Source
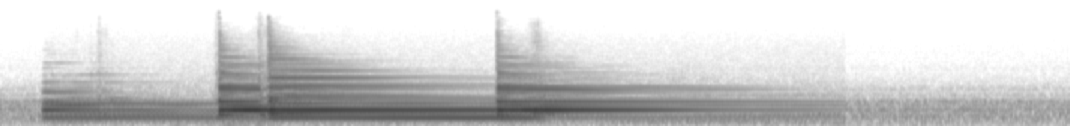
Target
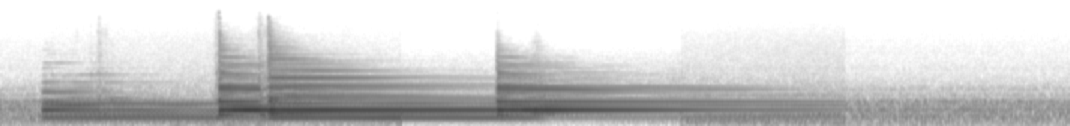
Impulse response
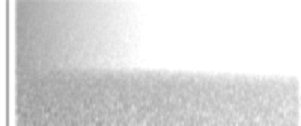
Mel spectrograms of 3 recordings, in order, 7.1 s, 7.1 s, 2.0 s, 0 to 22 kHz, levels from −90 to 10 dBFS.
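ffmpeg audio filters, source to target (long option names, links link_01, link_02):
-filter_complex "[0:a]asettb=1/sr,asplit=3[link_01][link_02][link_03];[link_01]atrim=end=2.674[link_04];[link_02]atrim=start=2.67:end=4.54,asetpts=PTS-STARTPTS,afade=type=in:duration=0.004:curve=qsin,afade=type=out:start_time=1.866:duration=0.004:curve=qsin,acrossover=split=210 4800:gain=0.2 1 0.126[link_05][link_06][link_07];[link_05][link_06][link_07]amix=inputs=3:normalize=0[link_08];[link_03]atrim=start=4.536[link_09];[link_04][link_08]acrossfade=duration=0.004:curve1=hsin:curve2=qsin[link_10];[link_10][link_09]acrossfade=duration=0.004:curve1=qsin:curve2=hsin,asplit=2[link_11][link_12];[link_12]acompressor=threshold=-40dB:ratio=6,volume=0dB[link_13];[link_11][link_13]amix=inputs=2:normalize=0,volume=-2dB"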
